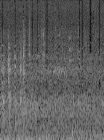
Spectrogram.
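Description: Outdoor background with a bird calling, over a steady low background noise.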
